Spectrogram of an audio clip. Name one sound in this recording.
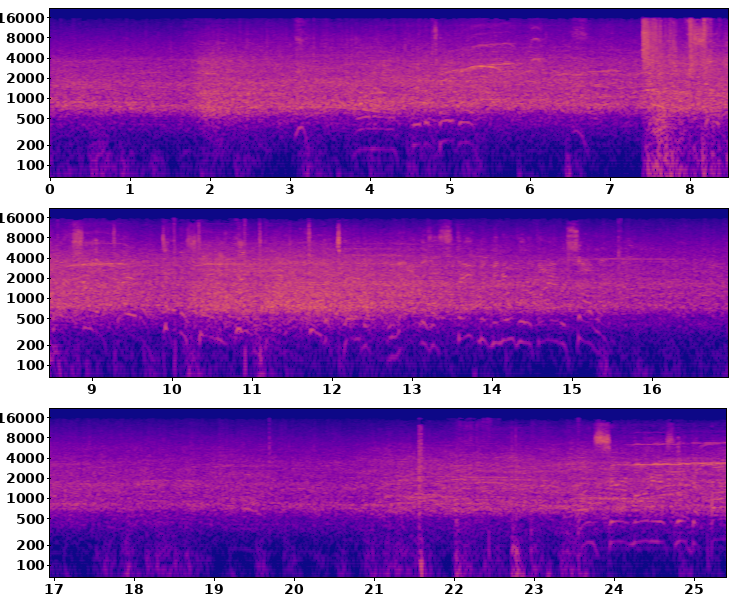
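A large arena crowd cheers and roars steadily.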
